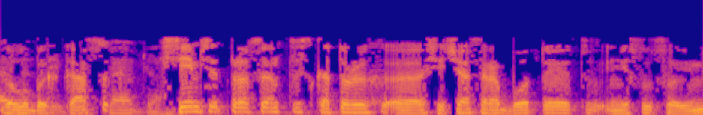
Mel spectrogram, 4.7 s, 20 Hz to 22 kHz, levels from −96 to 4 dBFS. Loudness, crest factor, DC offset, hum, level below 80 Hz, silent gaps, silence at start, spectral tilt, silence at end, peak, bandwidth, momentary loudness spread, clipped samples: -22 LUFS; 16 dB; under 0.1%; none; -44 dBFS; none; 0 s; -4.5 dB/octave; 0 s; -6 dBFS; 6 kHz; 5 LU; under 0.1%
